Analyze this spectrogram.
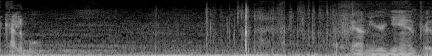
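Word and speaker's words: Calumet: And the I think you don't pronounce the T, the Calamoo.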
